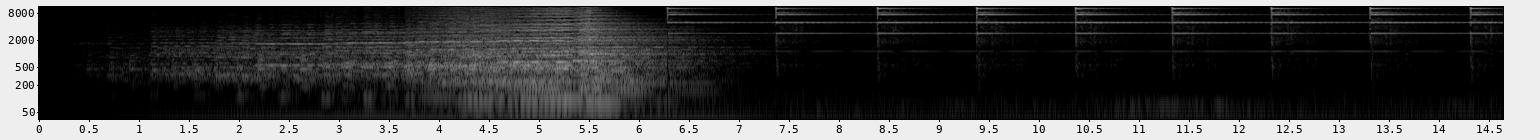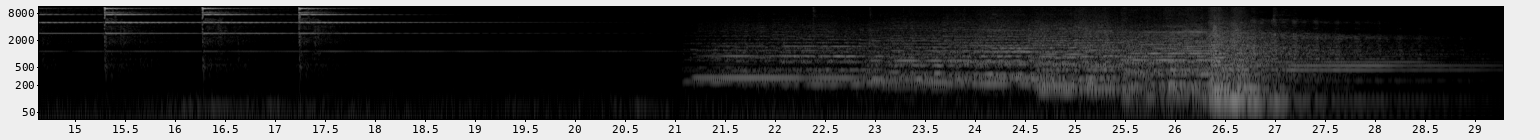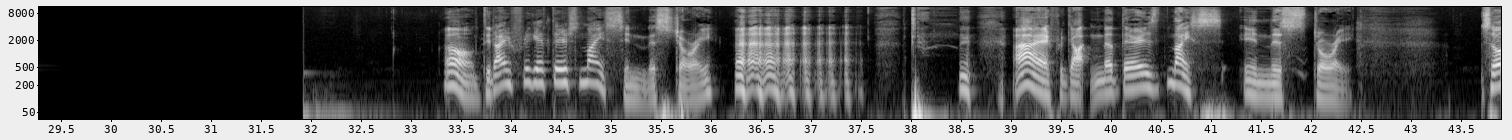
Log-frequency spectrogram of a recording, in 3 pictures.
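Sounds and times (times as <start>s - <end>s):
music: 0.3s - 6.8s, 21.1s - 29.4s
mantel clock over a fireplace chiming: 6.3s - 20.8s
speech: 33.4s - 37.9s, 38.5s - 42.7s
laughter: 36.3s - 38.7s.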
